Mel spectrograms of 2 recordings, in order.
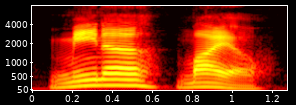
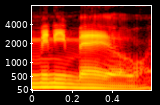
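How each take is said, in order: First: The first word ends in an 'ah' sound. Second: The first word ends in an 'ee' sound. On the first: The speaker calls it right. "I know I've said this correctly once or twice before" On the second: The speaker calls it wrong. "I always want to call you Mini Mayo, and that's just nope"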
